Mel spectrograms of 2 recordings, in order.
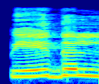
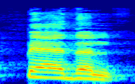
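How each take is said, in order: First: पैदल said with a short e sound, as pedal; पैदल with a clipped e vowel instead of ai; the wrong way, पैदल with e. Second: पैदल said with an open ai sound, as paidal; पैदल with a clear open ai in the first syllable; the right way, पैदल with ai; correct ai vowel. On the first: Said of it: "सो शब्द होता है पैदल". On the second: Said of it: "अगर आप ए की मात्रा डाल देंगे". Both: Shown as a demonstration.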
